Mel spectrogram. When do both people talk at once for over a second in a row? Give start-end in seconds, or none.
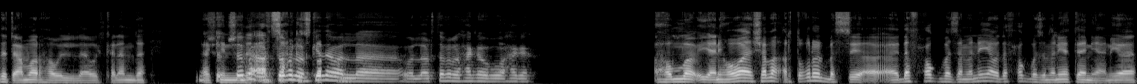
2.0-3.5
